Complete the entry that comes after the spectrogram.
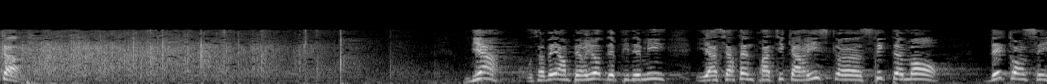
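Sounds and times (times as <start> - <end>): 
speech: 0.0 - 0.3, 4.7 - 10.4
audience applause: 0.0 - 3.8.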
